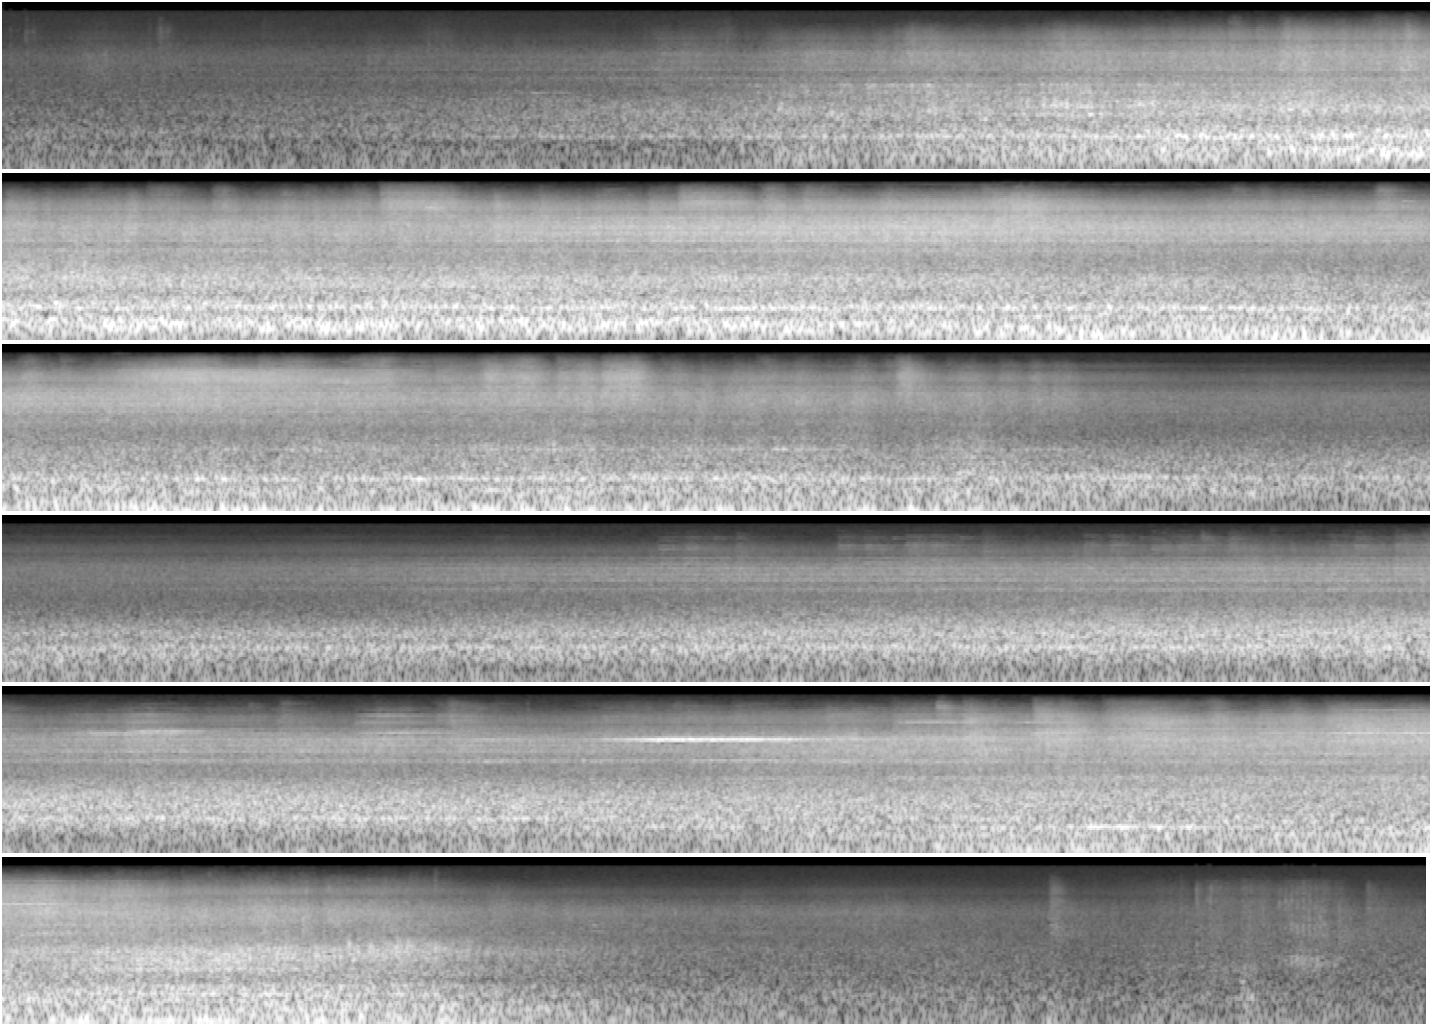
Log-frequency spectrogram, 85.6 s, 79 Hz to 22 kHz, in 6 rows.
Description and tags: Trains pass by at night. At this late hour they do not stop here anymore but go on to their final destination. A car goes by. Recorded with a Pearl MSH 10 MS stereo mic via Sound Devices 302 field mixer to Sound Devices 702. Coded to L-R stereo at the mixer stage. 2dB EQ on highs and compression. Oh, Pearl Microphone Laboratory of Sweden have nothing to do with Pearl, the percussion instruments maker.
